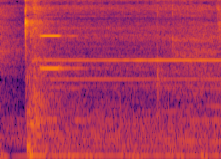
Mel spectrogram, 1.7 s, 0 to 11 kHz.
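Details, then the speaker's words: Toyota 1G-FE VVT-i engine in a Lexus IS200 on a new ECUMaster Black modular harness, ignition on: short faint electric hum for a couple of seconds as the fuel pump primes normally, prime duration set by the ECU. "and there you go you can actually hear the fuel pump priming that's again set up by the EC"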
